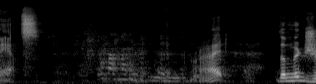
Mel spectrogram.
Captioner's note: laughter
